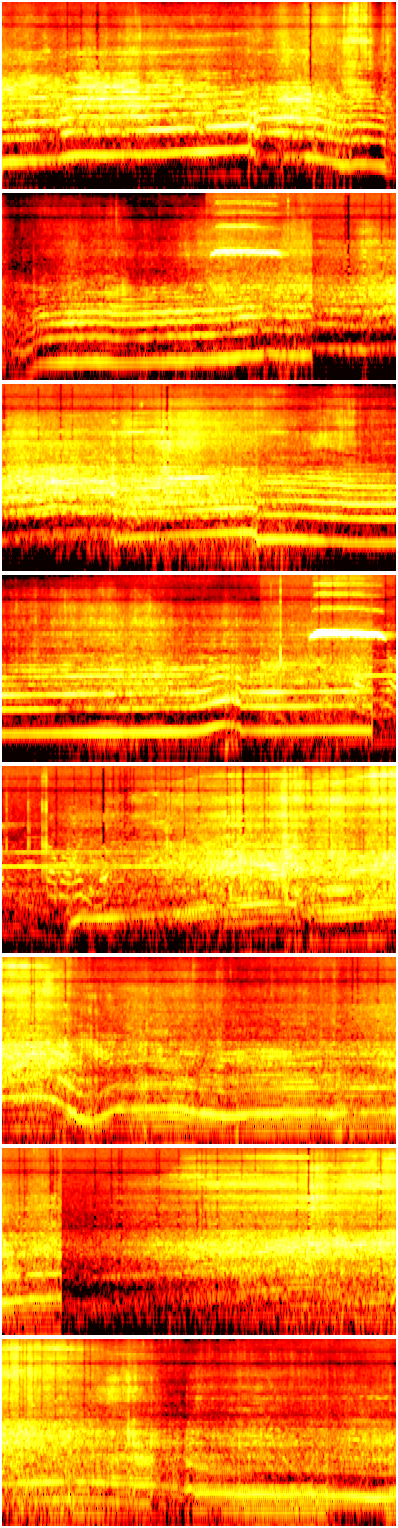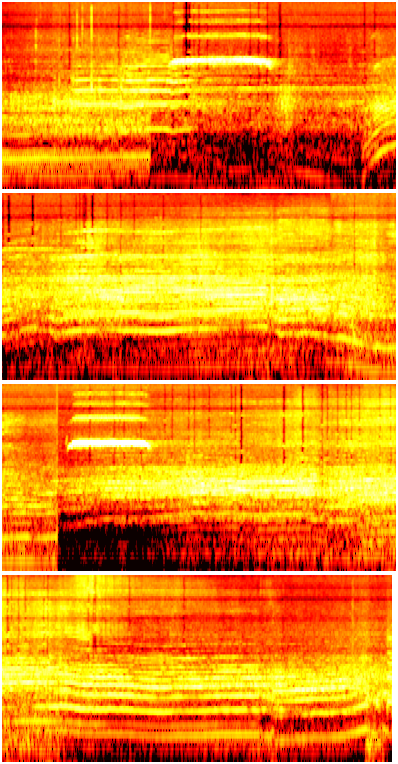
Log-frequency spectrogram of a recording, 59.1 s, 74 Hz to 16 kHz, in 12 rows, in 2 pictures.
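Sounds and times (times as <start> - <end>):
rally car engines revving: 0.0 - 59.0
shrill steady tone: 18.6 - 22.3, 41.0 - 42.9.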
